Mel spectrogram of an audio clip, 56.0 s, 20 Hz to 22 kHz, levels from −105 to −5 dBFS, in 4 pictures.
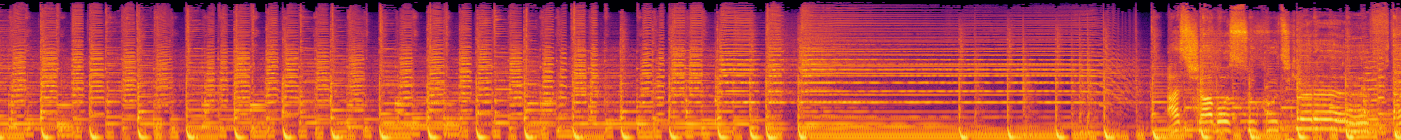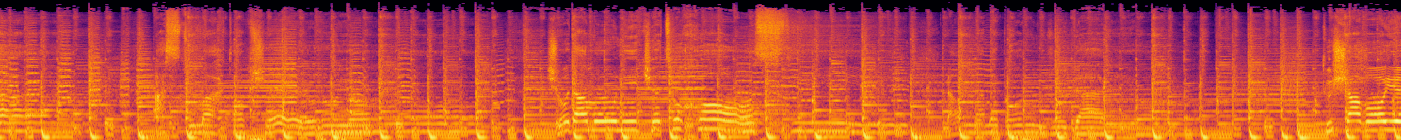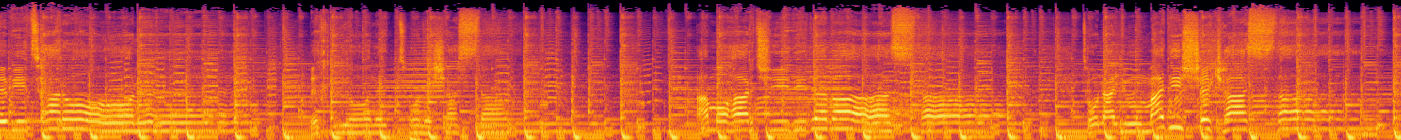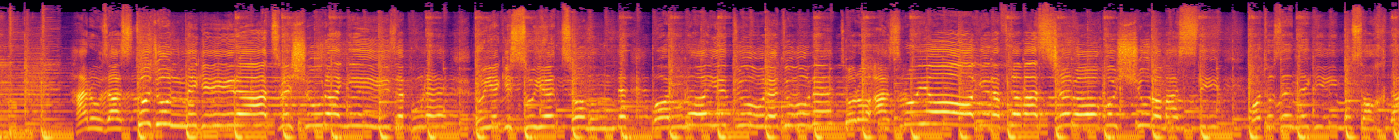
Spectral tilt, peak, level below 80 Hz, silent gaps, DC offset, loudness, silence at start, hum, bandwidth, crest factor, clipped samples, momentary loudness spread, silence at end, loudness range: -3.5 dB/octave; 0 dBFS; -26 dBFS; none; under 0.1%; -15 LUFS; 0 s; none; over 20 kHz; 14 dB; under 0.1%; 9 LU; 0 s; 6 LU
